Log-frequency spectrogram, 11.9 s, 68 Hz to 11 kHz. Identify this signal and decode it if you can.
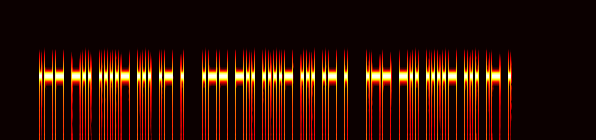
Morse code, heard as a keyed tone, about 22 wpm, 700 Hz. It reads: WD4SAE WD4SAE WD4SAE
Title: USA Call Signs Repeated 3x 22wpm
